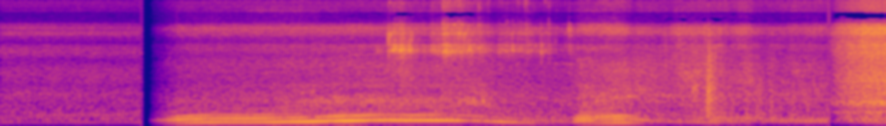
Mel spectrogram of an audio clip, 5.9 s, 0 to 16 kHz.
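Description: Volkswagen Golf Mk2's engine revving hard as the car slides in snow. The rev starts about a second in, climbs and falls away, and a second, shorter rev follows.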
